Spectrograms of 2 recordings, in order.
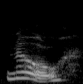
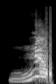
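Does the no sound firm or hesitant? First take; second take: hesitant; firm. First: The no sounds hesitant and uncertain. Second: The no sounds firm and forceful. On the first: It could still turn into a yes. "is there a maybe in there? There's, yeah, there's a maybe" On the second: It is a definite refusal. "ab- absolutely not. Absolutely comes to mind"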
